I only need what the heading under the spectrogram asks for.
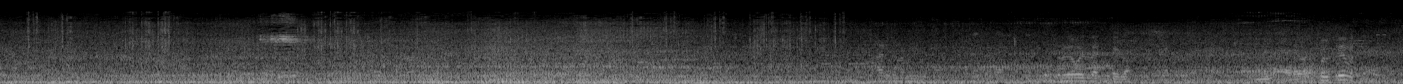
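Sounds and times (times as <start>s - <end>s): traffic: 0.0s - 14.0s.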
